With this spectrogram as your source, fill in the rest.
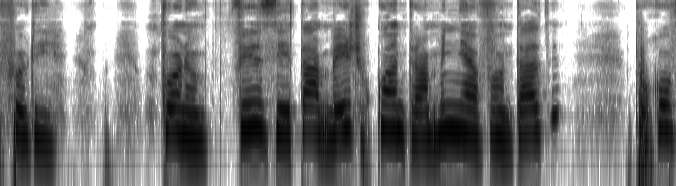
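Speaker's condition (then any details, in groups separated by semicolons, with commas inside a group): Ataxia after brain injury; acquired, brain injury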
